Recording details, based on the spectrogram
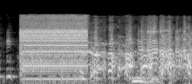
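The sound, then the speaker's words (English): A loud, harsh buzzer on the radio show Radio Rubber Room blares in one steady burst for under a second, then cuts off into a jumble of overlapping voices and noise. “Bastard for buzzing me.”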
